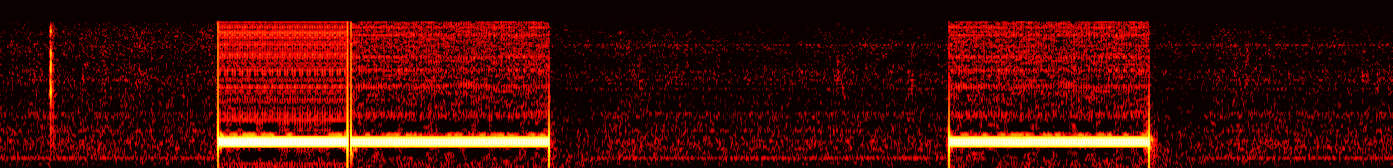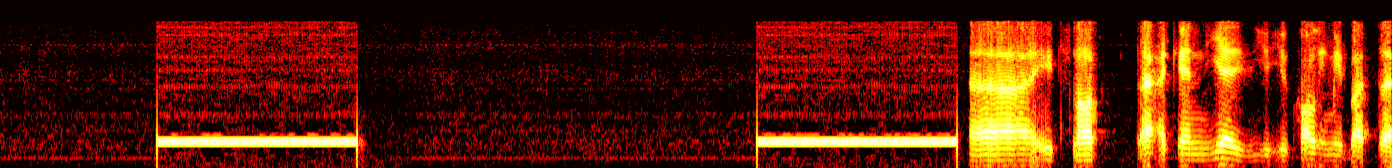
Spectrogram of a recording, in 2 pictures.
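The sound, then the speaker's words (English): An outgoing phone call to a house phone rings four times, each a steady mid-pitched tone lasting about two seconds with long silent gaps between, before the line picks up and a voice begins talking. “Okay, let me call your house phone.”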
